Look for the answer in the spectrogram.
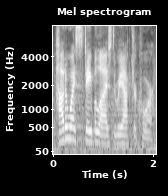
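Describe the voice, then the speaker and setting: A woman's voice: on the low side, lively intonation, a little fast, bright, forceful tone, faint music behind. An actress playing a tough, resolute female military commander in a video game, with firm, urgent delivery. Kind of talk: dramatic video game acting.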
